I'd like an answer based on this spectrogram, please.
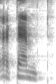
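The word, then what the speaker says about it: attempt: अटेम्प्ट, पी के बाद टी का थोड़ा सा साउंड आएगा, अटेम्प्ट। कैसे? देखिए, अटेम्प्ट, अटेम्प्ट, थोड़ा सा उच्चारण में देखिए ध्यान, प के बाद ट आएगा, अटेम्प्ट, ऐसे हमको बोलना है।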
